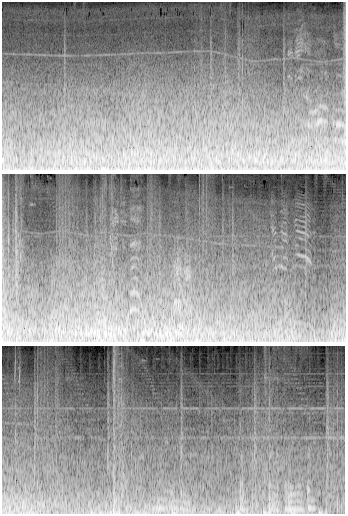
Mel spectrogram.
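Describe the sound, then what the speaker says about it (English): Gunfire in a video game cracks in scattered, distant shots over a constant engine-like rumble, and someone talks over parts of it. "What is that shooting?"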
